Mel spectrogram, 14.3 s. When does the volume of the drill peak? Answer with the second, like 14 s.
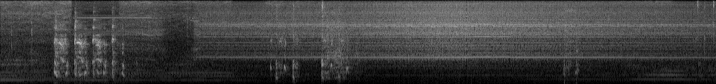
9 s.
